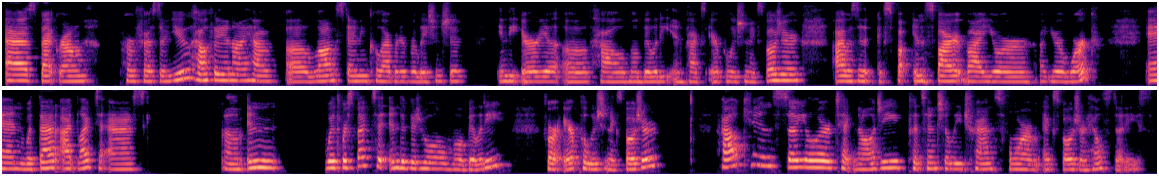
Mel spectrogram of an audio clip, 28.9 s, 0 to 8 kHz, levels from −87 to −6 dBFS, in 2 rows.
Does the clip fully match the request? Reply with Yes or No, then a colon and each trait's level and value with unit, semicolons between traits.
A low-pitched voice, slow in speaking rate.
No: high, 190 Hz; slow, 115 wpm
